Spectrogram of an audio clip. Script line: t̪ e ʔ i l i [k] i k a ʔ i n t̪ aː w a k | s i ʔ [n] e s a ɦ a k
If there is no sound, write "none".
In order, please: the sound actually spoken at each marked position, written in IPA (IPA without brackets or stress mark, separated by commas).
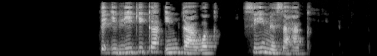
k, m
